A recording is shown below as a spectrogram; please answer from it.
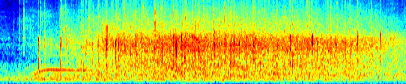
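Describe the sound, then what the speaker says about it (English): Applause for award winners at a DAR Continental Congress education awards night, a large crowd clapping steadily for about five seconds, heard from some distance and fading slightly toward the end. "Let us give them one more round of applause."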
